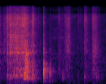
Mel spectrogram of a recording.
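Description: Handling noise from a clip-on microphone rubbing against a hoodie: a loud scratchy rustle in the first half-second, then a few separate clicks.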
